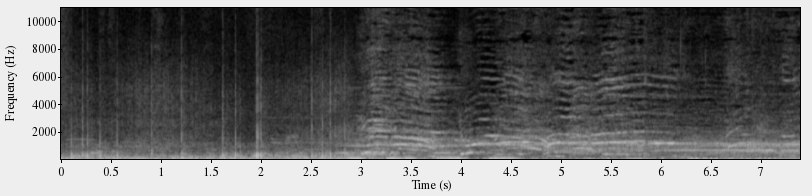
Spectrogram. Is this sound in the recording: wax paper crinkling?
no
